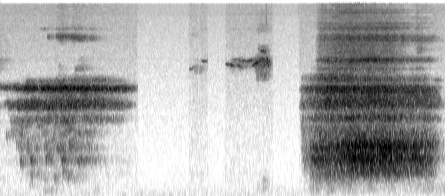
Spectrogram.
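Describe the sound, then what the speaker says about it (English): Two deep breaths during a yoga session, a long drawn inhale or exhale followed by a pause with faint small sounds, then another full, close breath. "Big breath."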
